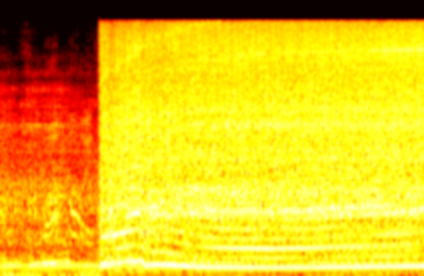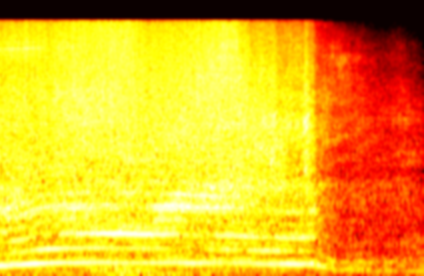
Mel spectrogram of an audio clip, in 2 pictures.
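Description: Tyres screech and squeal as a car spins its wheels.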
